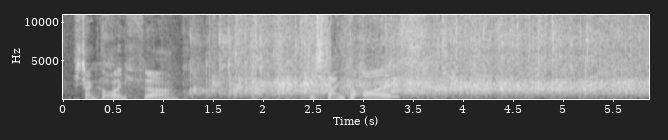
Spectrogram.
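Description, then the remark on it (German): A voice speaks briefly, then an audience breaks into steady, dense applause that builds quickly and carries on at an even level to the end, with a few vocal sounds early on. “Ich danke euch für diese wunderschönen Tage und dass ihr in den Vorträgen gewesen seid und dass ihr die Vortragenden mit eurem Applaus, mit eurer Aufmerksamkeit unterstützt habt.”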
